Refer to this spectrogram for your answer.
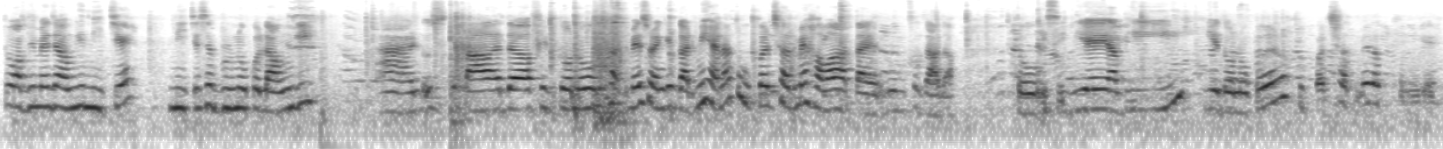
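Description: This Indian woman in her twenties, a vlogger and gaming streamer, chats informally in a mix of Hindi and English. Her voice is a little high and her pace measured, recorded on a phone held at arm's length in small rooms at home with noisy background sound.

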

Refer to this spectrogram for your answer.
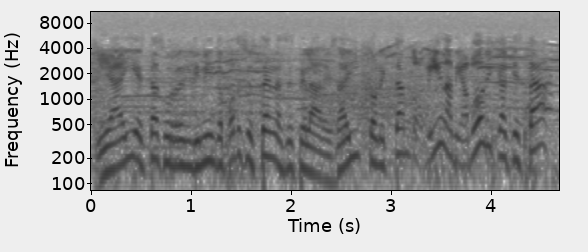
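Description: Male wrestling commentator, Mexican accent, high voice, live ringside call, loud noisy arena broadcast. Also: lively intonation, fast. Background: loud arena noise.

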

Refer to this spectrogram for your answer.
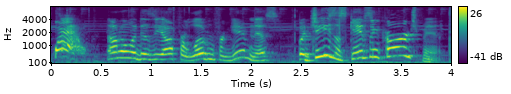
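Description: A woman voicing Carl, a goofy, joking, soft-hearted young boy in a kids' church skit. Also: sits high, fast talker, soft background music. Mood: excited. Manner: playful, joking, excitable.

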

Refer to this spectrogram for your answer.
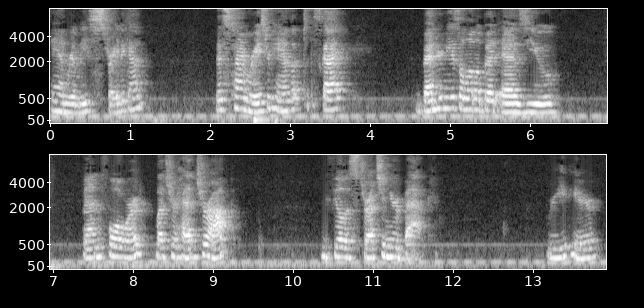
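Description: A woman's voice: medium pitch, measured pace, long pauses, reverberant, recorded from a distance, a little hiss or hum, rough recording. Encouraging woman guiding a yoga class. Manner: encouraging, gives step-by-step cues and counts down; playful with her child. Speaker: yoga instructor. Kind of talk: guided family yoga class. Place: indoor room with a mirror and mat or carpet.

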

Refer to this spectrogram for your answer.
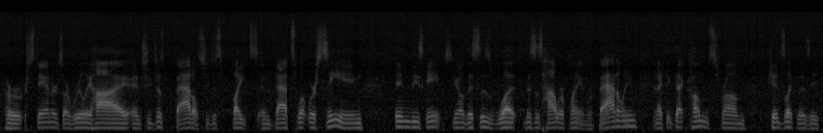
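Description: This coach, a man in his thirties, has a voice on the low side with vocal fry. He's at a courtside set in an empty arena doing a post-game interview on a handheld mic, earnest and candid, laughing between points, though the audio is poor with a little hiss or hum.

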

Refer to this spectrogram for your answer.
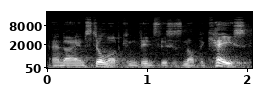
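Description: A haggard, frightened gentleman, voiced by a man speaks in formal, stammering phrases. He has an Australian accent and a gruff edge, and his speech comes out stiff and halting. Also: on the low side, pitched below the performer's own voice, close to an everyday voice. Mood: fearful. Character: haggard, fearful wealthy older gentleman.

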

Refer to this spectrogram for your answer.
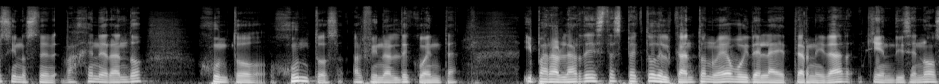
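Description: A man's voice: fairly low pitch, clear, resonant tone. A man, a priest on a radio program, reading a text aloud and explaining it. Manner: reads a passage aloud, then explains it. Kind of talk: teaching commentary on a reading. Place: radio studio.

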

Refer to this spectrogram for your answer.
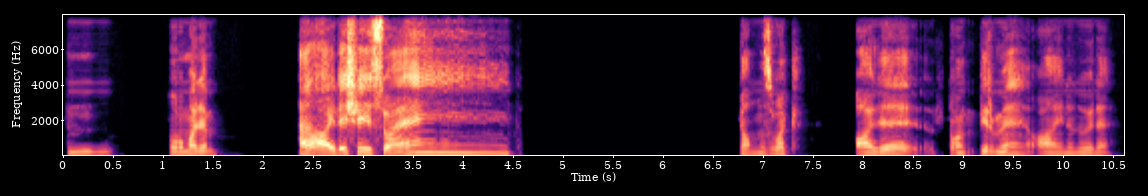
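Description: Male reaction streamer, casual and joking, animated intonation, dry close recording. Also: medium pitch, slow, long pauses, no echo. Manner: relaxed, joking, slangy.

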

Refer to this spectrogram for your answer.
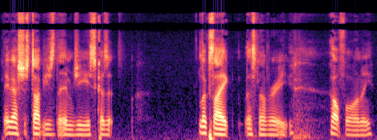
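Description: A man's voice: on the low side, fairly even intonation, normal speed, creaky, a bit bright, dry recording, poor audio. A young man giving casual, jokey commentary as he plays a shooter game, narrating each move. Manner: chatty, jokey, narrates his moves as he plays. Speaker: let's play gamer.

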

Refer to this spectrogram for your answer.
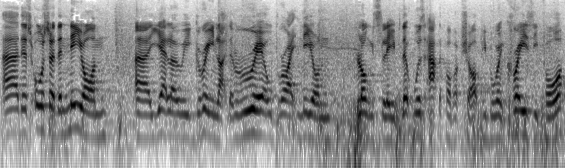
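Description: A man's voice: on the high side, flat delivery, a little slow, background noise. A man in his twenties with a southern English accent, chatting casually and informally as a vlogger. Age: 20s. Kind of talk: casual vlog chat. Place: in a parked car, on city streets and in shops. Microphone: handheld vlog camera at arm's length.

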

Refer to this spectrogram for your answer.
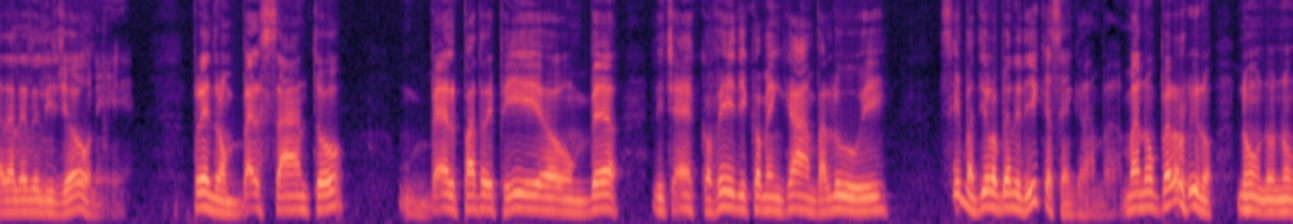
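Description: Male preacher, gravelly, dark tone, fervent radio sermon, dry close sound. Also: medium pitch, lively intonation, a little slow, dry recording. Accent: Italian. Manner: fervent, swings from loud exhortation to soft prayer. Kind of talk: radio sermon with scripture reading.

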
